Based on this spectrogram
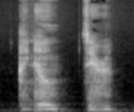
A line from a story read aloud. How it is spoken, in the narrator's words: she murmured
